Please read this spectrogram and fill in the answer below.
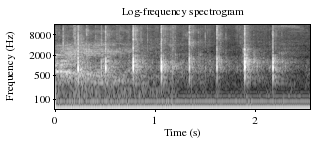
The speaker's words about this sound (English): Thank you for that right there. At least I got one clap right there.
